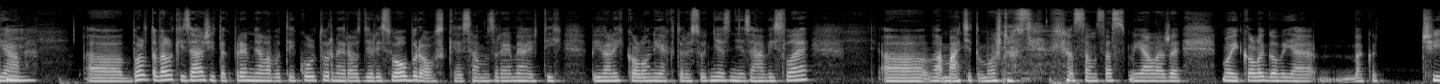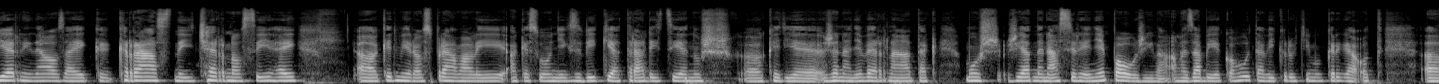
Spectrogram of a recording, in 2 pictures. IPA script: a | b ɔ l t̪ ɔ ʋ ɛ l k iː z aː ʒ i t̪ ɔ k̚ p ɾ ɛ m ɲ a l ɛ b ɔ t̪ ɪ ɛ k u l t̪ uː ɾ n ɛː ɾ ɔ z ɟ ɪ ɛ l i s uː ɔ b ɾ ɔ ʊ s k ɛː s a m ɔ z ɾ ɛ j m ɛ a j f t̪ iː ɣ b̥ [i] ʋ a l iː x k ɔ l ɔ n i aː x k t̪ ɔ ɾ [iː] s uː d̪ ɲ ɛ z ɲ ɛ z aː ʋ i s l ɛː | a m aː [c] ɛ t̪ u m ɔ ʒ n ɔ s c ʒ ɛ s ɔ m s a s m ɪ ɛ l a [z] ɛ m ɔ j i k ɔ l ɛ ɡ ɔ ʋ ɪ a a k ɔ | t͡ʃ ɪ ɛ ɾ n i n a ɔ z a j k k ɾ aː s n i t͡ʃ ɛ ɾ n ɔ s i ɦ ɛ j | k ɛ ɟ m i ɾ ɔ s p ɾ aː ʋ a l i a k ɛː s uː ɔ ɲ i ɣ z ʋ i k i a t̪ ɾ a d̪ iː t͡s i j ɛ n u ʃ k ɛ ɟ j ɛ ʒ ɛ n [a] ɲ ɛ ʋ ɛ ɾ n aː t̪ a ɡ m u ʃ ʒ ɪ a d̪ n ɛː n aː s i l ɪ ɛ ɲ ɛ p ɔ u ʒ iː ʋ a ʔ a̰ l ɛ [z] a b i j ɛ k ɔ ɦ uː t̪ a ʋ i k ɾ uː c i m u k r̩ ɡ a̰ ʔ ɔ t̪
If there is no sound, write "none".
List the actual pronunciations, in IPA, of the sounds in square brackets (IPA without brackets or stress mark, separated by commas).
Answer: iː, ɛː, c, ʒ, a, z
